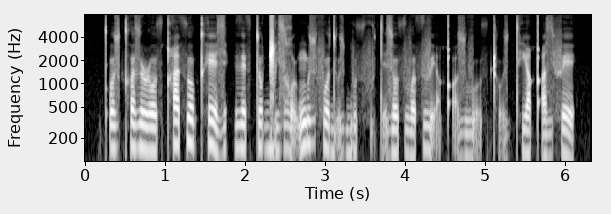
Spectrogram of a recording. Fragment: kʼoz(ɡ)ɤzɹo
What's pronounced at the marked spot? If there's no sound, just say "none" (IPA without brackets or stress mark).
kʰ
